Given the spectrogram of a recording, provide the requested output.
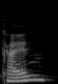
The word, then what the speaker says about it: Caen: Ken. Okay, it's Ken. Good. It's actually pretty much how I would pronounce it in in German.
